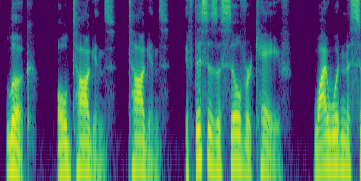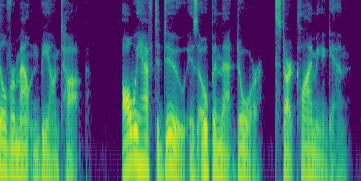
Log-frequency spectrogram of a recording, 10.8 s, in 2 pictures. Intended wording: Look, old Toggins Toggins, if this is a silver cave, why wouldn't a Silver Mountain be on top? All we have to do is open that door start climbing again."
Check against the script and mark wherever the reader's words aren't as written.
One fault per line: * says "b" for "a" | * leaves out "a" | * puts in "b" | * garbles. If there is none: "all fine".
all fine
